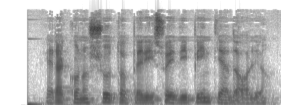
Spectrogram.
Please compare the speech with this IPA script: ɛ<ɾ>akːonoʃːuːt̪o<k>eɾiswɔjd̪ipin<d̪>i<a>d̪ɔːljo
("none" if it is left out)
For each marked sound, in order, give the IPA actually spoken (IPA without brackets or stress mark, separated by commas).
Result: ɾ, p, t̪, a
